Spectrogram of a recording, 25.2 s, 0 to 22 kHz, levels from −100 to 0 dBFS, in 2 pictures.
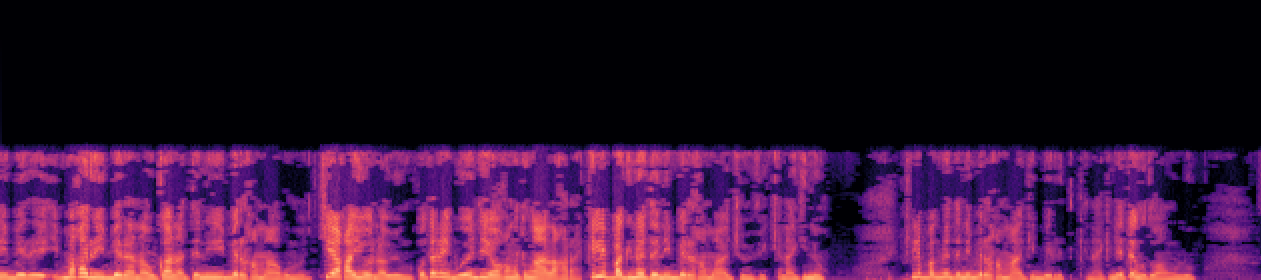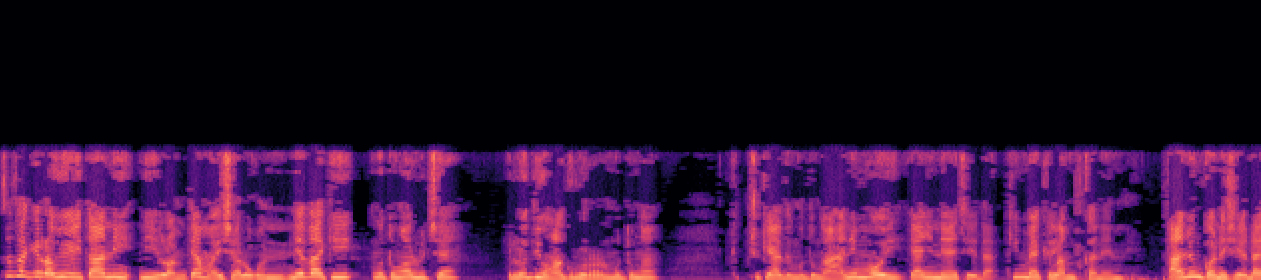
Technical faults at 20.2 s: WMA compression; pre-echo

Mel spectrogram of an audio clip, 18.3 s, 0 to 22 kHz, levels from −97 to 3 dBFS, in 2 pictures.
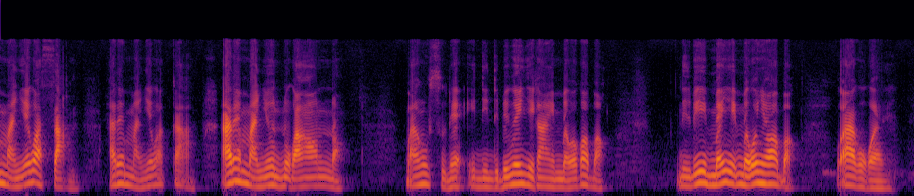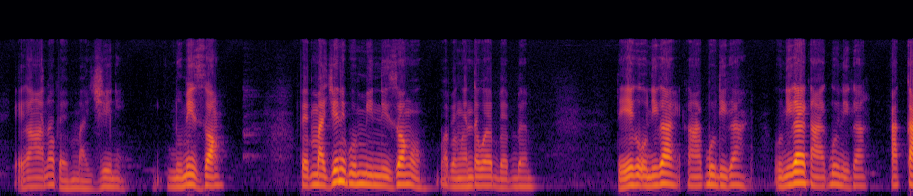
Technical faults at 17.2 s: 4-bit ADPCM compression

